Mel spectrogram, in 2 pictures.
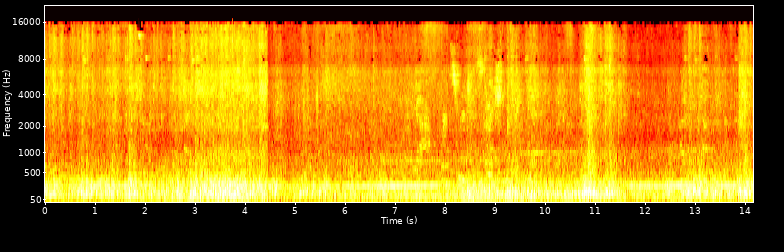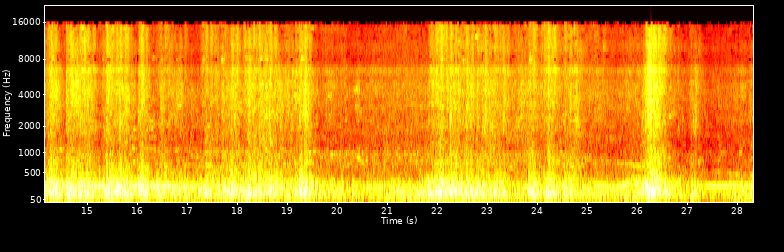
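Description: A bus engine hums steadily while the bus drives along.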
